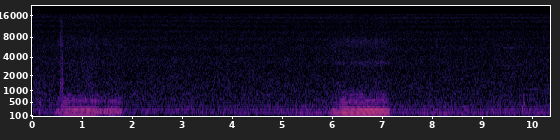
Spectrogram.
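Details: Two low, buzzing snores about five seconds apart, roughly 12 breaths a minute, over a steady background hiss; snoring.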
